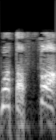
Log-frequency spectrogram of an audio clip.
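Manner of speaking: high-pitched, loud yelling outburst. After possibly saying Hoboken wrong, the speaker imagines a viewer: imitating a New Jersey viewer yelling. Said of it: "yelling at their streaming device right now".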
